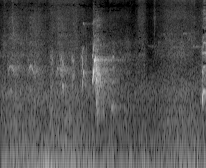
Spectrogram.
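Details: American Pit Bull Terrier outdoors, eager to go rabbit hunting, gives one sharp, loud bark midway, with faint softer yelps before it and a short noise at the end over a quiet background.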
